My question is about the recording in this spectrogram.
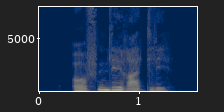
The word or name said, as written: offentligretlig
